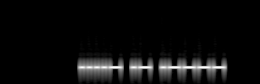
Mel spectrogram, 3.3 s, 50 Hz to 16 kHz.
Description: Morse code, heard as a keyed tone, about 26 wpm, 700 Hz. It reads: 4A1
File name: Speed-Racing - Three Letter-Number Combinations - 22wpm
